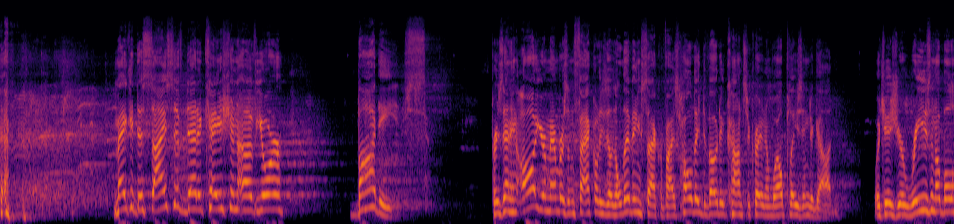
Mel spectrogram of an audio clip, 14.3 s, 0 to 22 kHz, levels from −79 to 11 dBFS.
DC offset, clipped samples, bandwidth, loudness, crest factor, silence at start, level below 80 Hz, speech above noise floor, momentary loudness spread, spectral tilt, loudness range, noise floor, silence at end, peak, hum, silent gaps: under 0.1%; under 0.1%; 16 kHz; -19 LUFS; 16 dB; 0 s; -56 dBFS; 41 dB; 14 LU; -3.5 dB/octave; 5 LU; -59 dBFS; 0 s; -4 dBFS; none; none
